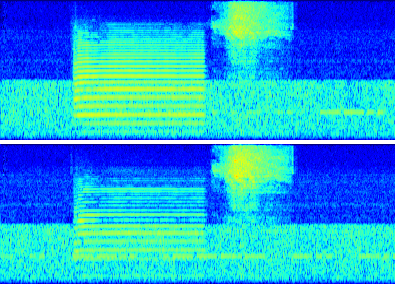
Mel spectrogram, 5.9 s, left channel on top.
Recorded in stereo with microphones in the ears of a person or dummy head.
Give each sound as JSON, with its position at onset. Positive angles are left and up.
{"t": 1.1, "sound": "a trumpet", "side_deg": 30, "distance_m": 0.8}
{"t": 3.2, "sound": "laughter", "side_deg": 0, "distance_m": 1.1}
